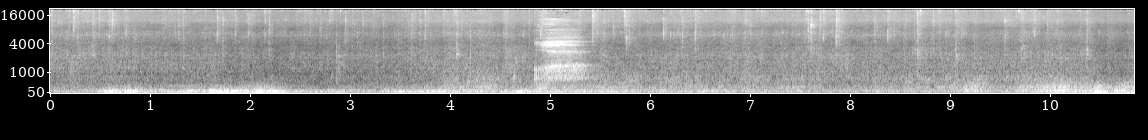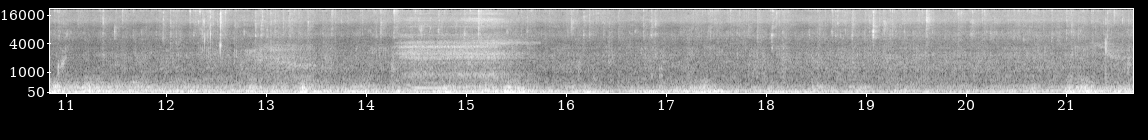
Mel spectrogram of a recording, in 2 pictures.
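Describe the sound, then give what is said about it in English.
Heavy rain pours steadily while deep thunder rumbles and rolls several times, swelling around the middle and again later, with gusts of wind buffeting the microphone. Lightning flashes during the storm. No one speaks. “I just saw the lightning and they're so beautiful.”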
